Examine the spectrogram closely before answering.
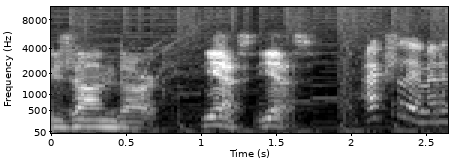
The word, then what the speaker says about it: Jeanne d'Arc: So it's like, okay, so we shouldn't be saying Joan of Arc, we should be saying Jeanne d'Arc.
